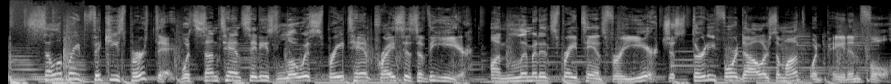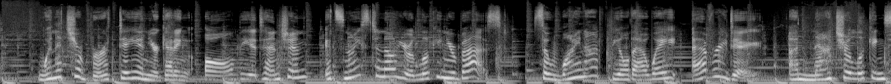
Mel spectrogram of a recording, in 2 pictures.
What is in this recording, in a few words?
Radio; STC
